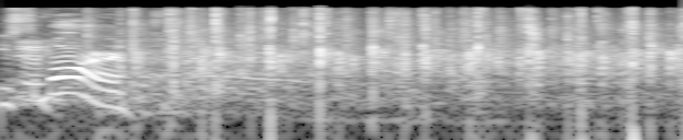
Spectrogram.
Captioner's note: applauding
